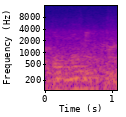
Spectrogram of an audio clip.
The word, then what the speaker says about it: Okmulgee: And she said, well, the OK is pronounced oak, is an oak tree.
